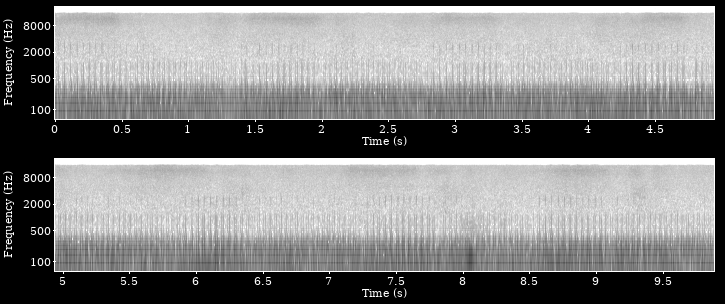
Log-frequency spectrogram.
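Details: Massaged female kitten purring contentedly right by the listener's ear, a dense low rumble pulsing quickly and evenly, with a brief small click near the end.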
